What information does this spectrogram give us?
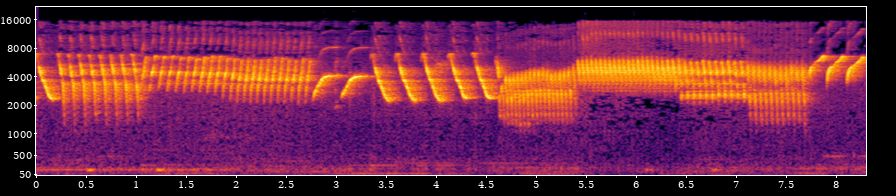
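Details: Singing Belgian canary, meant to motivate other birds: continuous loud rolling trills, runs of rapid upslurred notes and long buzzy high passages with barely a break.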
